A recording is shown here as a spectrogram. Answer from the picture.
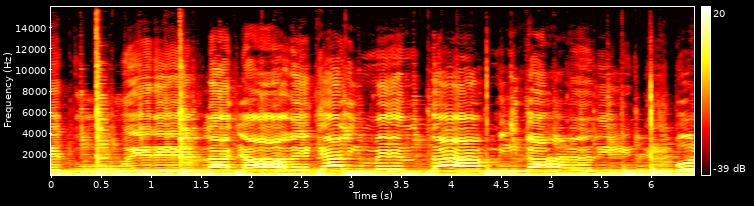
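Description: Live song: a nylon-string classical guitar played with a man singing over it, his voice holding long wavering notes through the middle.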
